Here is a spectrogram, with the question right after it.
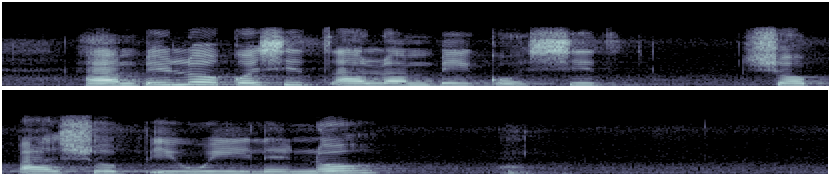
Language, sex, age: Tsonga, female, 19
